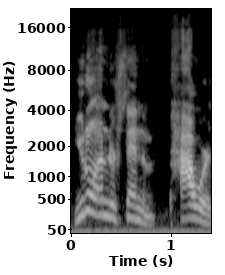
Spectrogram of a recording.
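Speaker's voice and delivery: usual speaking voice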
